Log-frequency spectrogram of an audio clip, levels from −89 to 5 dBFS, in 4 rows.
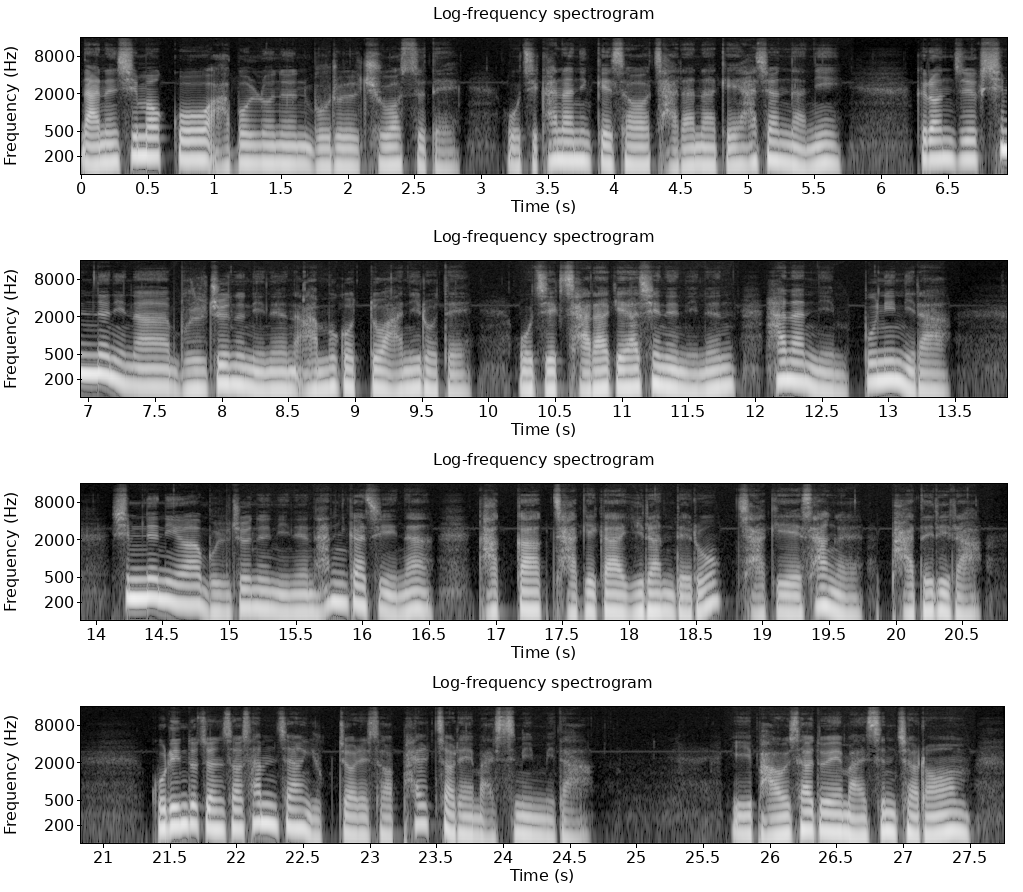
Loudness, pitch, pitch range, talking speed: -14 LUFS, 140 Hz, 130-160 Hz, 270 characters per minute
